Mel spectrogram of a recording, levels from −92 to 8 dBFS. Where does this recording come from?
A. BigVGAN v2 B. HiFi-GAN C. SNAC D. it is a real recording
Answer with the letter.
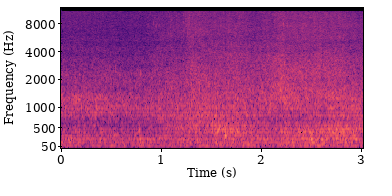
D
